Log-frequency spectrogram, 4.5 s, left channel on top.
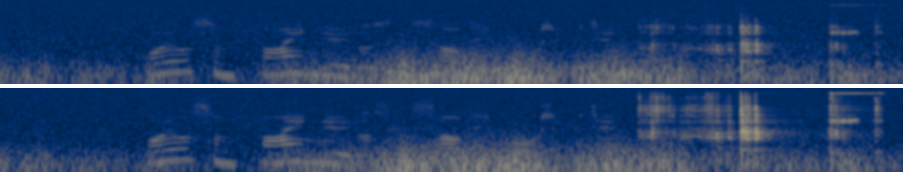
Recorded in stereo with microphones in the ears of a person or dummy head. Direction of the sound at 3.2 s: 65° right (ahead or behind).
